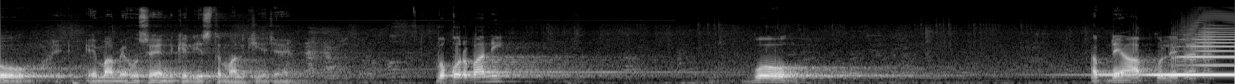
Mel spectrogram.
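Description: A man gives a speech loudly and with passion through a microphone and loudspeakers, echoing in a large hall.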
